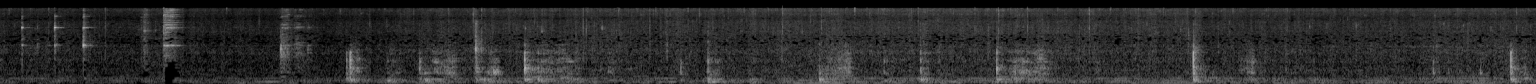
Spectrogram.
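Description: Chopped onions and green chillies sizzling in oil on a low flame, stirred and scraped around a non-stick wok with a plastic spoon. A few sharp clinks come in the first couple of seconds, and there is one more about twelve seconds in.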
